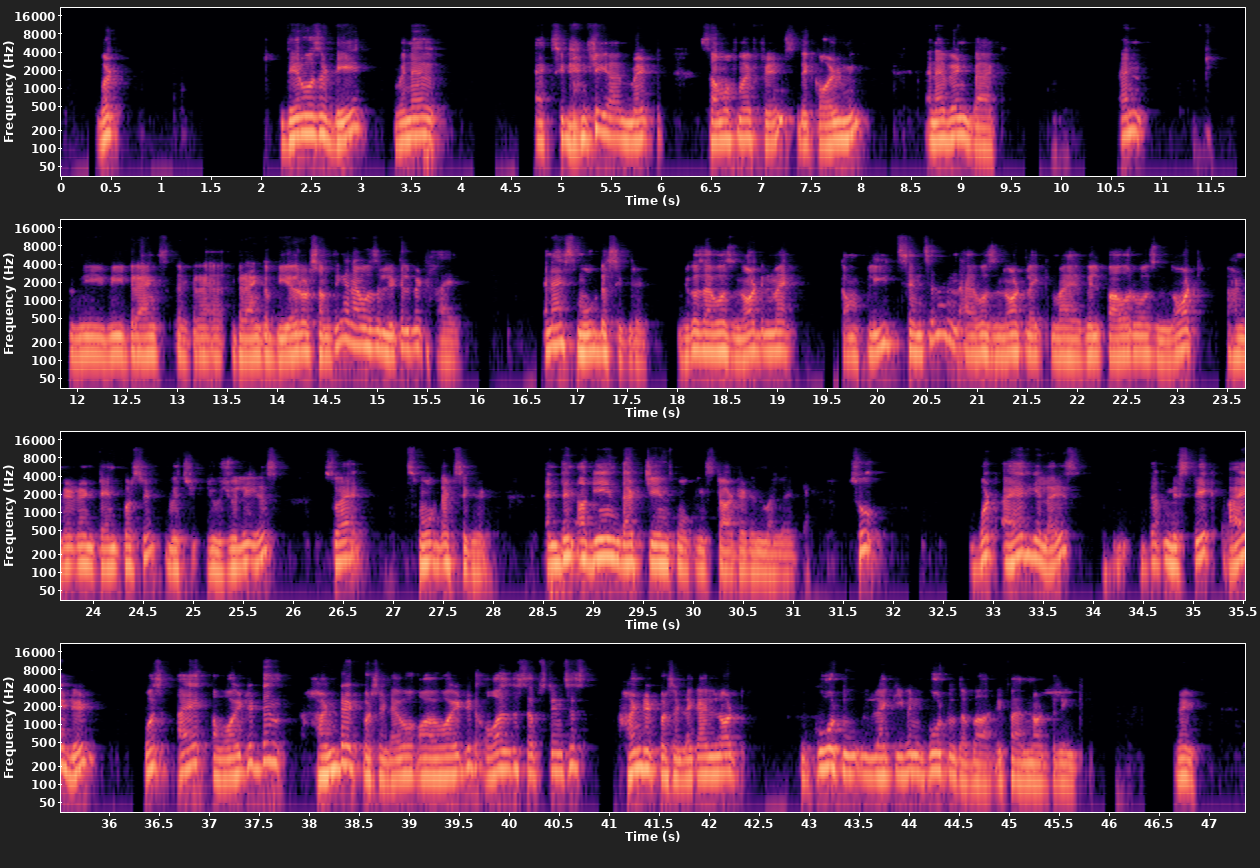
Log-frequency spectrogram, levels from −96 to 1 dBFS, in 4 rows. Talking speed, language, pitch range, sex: 145 wpm, English, 120-165 Hz, male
